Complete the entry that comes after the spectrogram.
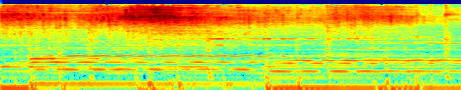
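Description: A knob of butter melting in a hot frying pan gives a steady, close, crackling sizzle that stays loud and even throughout, with no talking.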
